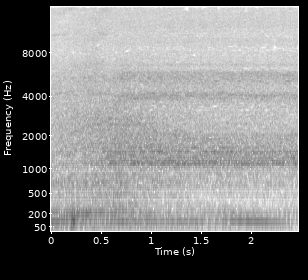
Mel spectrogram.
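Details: 1997 Dodge Caravan after fixing bad ground contact in harness by bending pins: steady even engine note with smooth low rumble, no knocks or misses, holding revs; previously would not start.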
